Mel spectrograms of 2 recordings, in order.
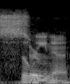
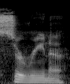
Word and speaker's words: Serena: I want to say her name is Selena. No, it's Serena. Serena. Oh, of course. Old LR confusion.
